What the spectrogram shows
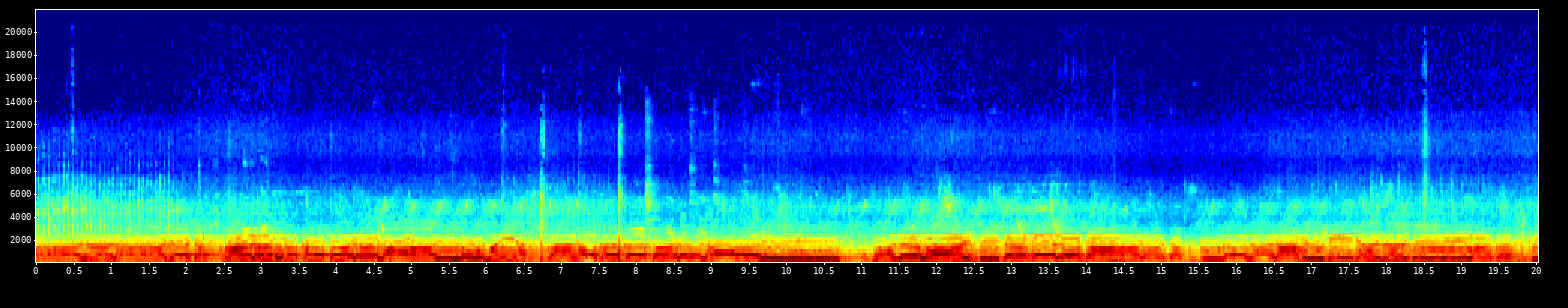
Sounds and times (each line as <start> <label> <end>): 0.0 people 20.0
